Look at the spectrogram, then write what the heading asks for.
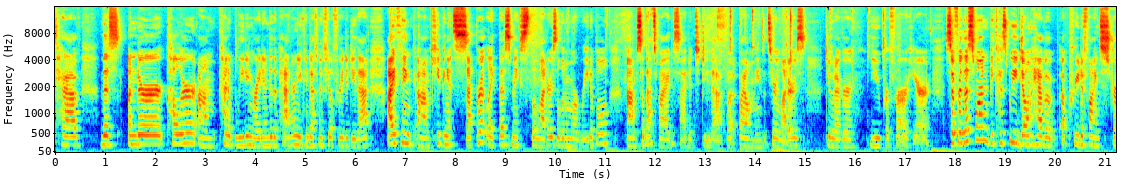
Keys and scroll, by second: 10.2 Left, 11.0 Down, 13.7 super+=, 14.7 space.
